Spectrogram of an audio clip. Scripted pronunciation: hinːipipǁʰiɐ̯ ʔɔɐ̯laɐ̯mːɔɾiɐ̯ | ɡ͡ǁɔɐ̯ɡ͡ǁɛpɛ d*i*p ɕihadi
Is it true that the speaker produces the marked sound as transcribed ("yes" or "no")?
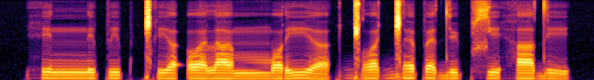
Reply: no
